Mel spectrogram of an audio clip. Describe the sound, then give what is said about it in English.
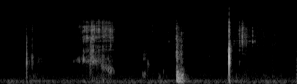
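Chewing a piece of a chicken sandwich that came apart: moist, crunchy bites and smacking mouth sounds in irregular bursts, with two sharp crisp crunches standing out over a quiet background. No talking. “All right, I got a piece of chicken sandwich here. It came apart.”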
